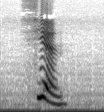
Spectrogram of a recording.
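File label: "xian", Mandarin pinyin, fourth tone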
